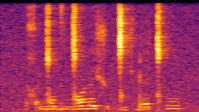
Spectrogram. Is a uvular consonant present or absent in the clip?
present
